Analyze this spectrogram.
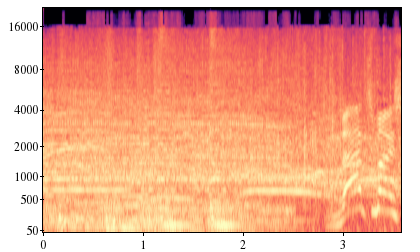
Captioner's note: cheers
